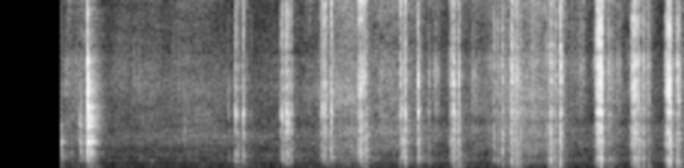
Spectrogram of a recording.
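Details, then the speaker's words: Cheap eBay shrinker/stretcher machine: short uneven gritty scrapes with each stroke instead of a smooth glide, as the poorly finished jaw block surfaces bind; fix planned is grinding and polishing the sliding surfaces so they slide better. "is rough so the answer seems to be grind down and polish up these surfaces so that these slide better"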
